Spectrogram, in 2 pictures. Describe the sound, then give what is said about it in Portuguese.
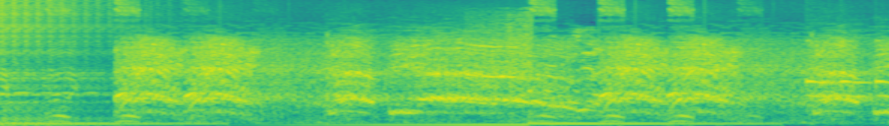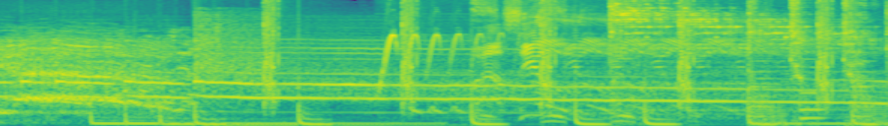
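Football fans shouting and cheering within a song about a match: a loud, continuous crowd roar with rhythmic group shouts and whoops, swelling and dipping briefly a couple of times. “Falta um minuto pro jogo acabar. Vê o cantinho que dá pra passar. Pagou de placa pra comemorar. E sua torcida poder gritar:”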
